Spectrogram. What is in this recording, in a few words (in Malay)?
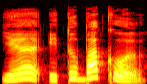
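"yaitu bakul", Malay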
